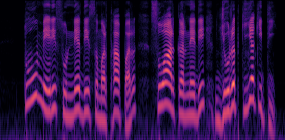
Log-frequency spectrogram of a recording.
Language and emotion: Dogri, angry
